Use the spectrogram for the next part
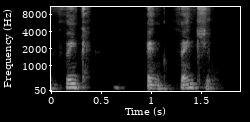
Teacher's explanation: The sound is a consonant voice is fricative. Air passes between tongue and the teeth without vibration.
